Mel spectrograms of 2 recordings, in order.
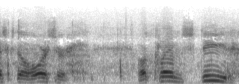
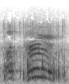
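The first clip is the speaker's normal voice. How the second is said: panicked; 10 semitones higher than usual. Acted. Rider on bolting horse.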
